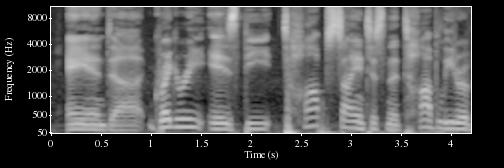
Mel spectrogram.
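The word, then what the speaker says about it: Grigory: him to Gregory and it's Gregory but it's spelled with an I so I believe it's Gregory though and Gregory is the top scientist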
